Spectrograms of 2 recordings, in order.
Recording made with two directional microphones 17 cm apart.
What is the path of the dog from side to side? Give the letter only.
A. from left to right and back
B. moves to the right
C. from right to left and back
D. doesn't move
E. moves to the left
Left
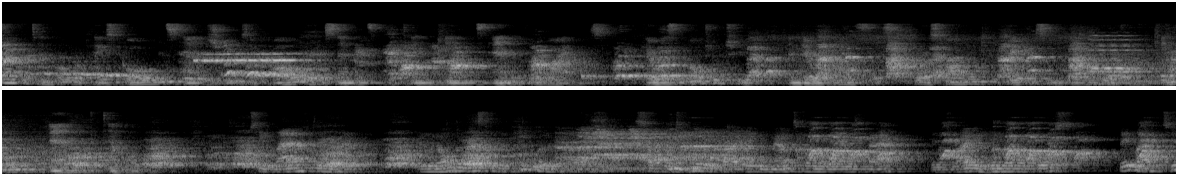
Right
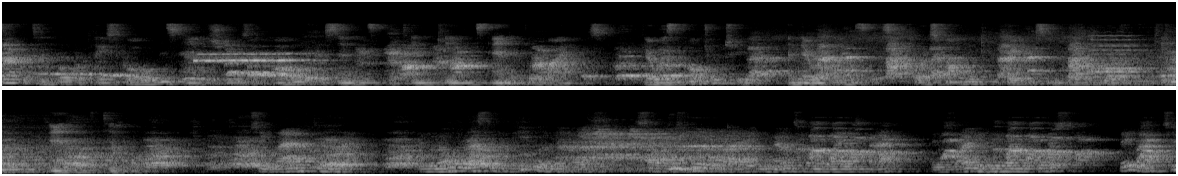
A.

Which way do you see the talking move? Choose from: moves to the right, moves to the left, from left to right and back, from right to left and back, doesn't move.
from left to right and back.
